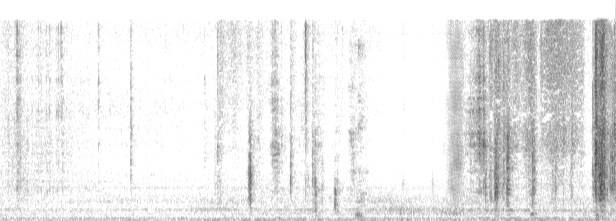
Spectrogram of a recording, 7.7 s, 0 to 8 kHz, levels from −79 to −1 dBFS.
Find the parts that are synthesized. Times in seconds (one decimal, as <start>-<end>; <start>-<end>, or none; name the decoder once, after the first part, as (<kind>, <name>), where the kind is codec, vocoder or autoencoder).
4.8-5.8 (vocoder, Vocos)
